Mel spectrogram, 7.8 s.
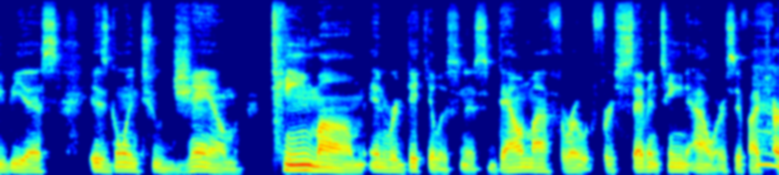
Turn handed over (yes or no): yes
